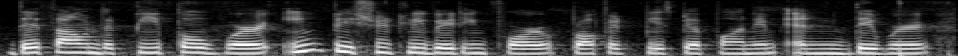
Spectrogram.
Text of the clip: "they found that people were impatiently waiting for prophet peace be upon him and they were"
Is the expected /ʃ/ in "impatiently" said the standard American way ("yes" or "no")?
yes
